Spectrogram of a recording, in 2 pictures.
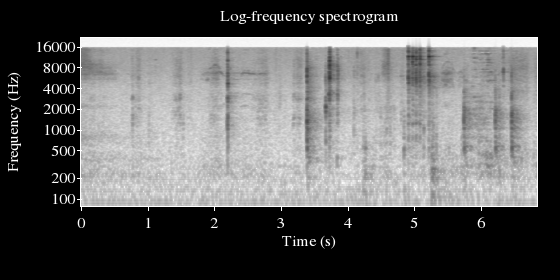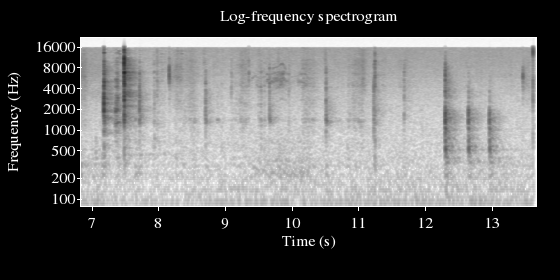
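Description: Allen key clicking and scraping in the heads of steel motor-mount bolts as they are screwed in by hand: irregular light metallic clinks and rubs, with a few louder clicks.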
